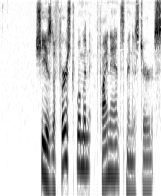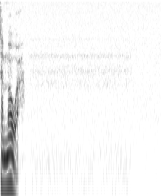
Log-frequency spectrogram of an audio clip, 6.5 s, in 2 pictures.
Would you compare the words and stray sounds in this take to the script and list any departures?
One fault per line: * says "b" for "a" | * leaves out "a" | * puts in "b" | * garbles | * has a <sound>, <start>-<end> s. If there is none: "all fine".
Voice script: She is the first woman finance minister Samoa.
all fine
